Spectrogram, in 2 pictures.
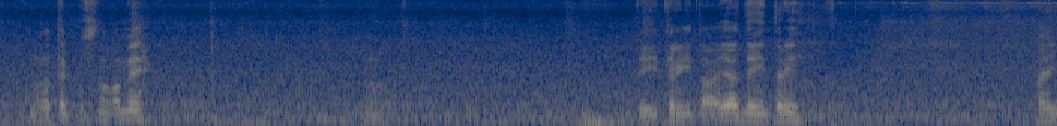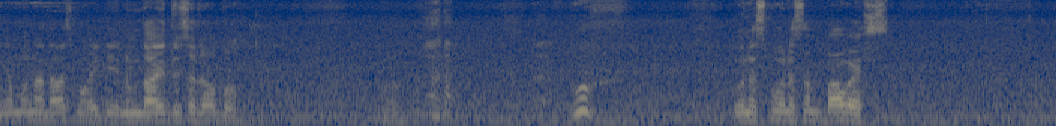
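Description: A man talks with animation close to a phone microphone.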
